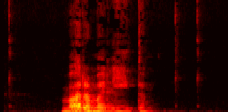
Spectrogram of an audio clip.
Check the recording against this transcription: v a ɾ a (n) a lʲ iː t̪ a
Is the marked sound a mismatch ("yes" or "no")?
yes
